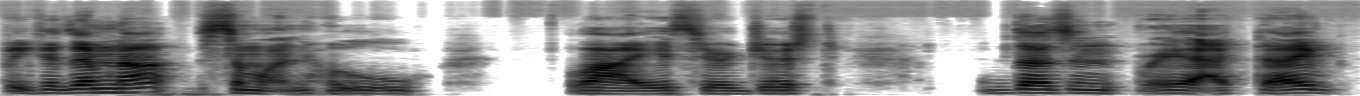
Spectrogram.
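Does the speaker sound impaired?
Yes: Friedreich's ataxia; diagnosed at age 17 or 18 in final high school year, earlier uncoordinated and clumsy, progressive; clinical trial participant, rapid physical decline after diagnosis.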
